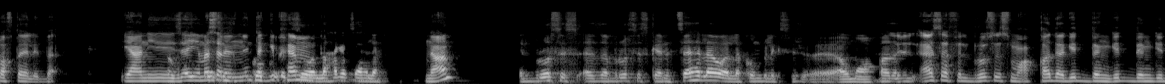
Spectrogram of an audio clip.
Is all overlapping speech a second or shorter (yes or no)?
no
